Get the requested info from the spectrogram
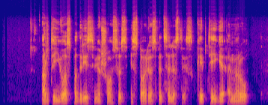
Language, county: Lithuanian, Kaunas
